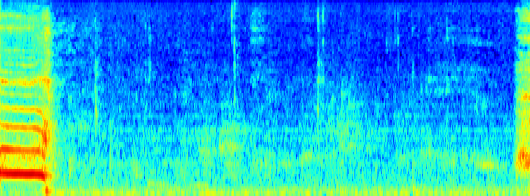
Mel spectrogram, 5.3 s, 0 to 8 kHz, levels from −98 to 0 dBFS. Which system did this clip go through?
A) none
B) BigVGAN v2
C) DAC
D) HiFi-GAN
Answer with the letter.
A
